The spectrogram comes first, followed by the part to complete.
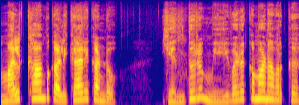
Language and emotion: Malayalam, surprised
